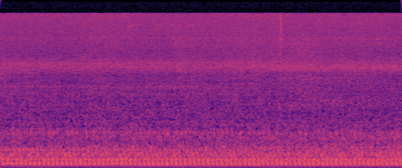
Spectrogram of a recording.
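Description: A vehicle engine idling steadily: an even low drone with a fast regular pulse that stays unchanged throughout.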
